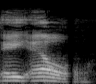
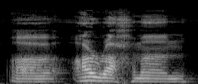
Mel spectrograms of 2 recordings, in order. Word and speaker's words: Ar-Rahman: But if you're replicating the sound of the words, then you want to shift that L to R, as we have it here, Ar-Rahman, Ar-Rahim. That's the right way to say it.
